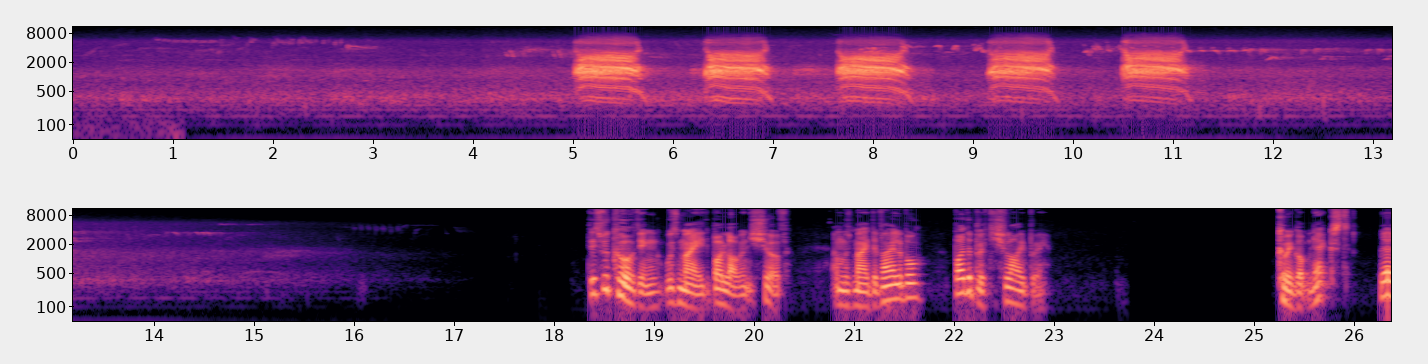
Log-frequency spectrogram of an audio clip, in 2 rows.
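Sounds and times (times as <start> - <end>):
soft hum of insects: 0.0 - 16.5
carrion crow cawing: 5.0 - 12.2, 15.1 - 15.8
speech: 18.4 - 23.0, 25.3 - 26.3.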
